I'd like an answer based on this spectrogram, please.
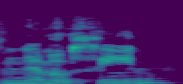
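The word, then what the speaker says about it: Mnemosyne: of the week is nemocene i'm gonna put that up there it's like spelled like mnemonic um and the word mnemonic comes from this goddess nemo scene she's the goddess of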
